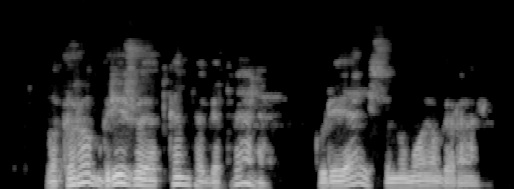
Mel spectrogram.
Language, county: Lithuanian, Kaunas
